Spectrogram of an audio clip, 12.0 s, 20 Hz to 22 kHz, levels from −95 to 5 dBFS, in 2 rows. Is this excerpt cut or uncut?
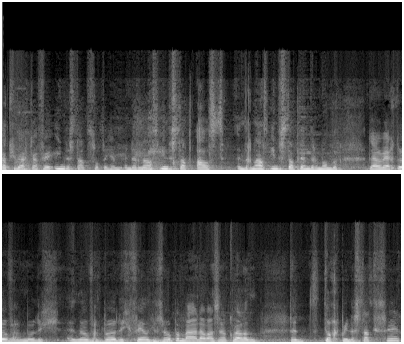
cut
